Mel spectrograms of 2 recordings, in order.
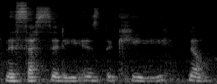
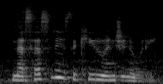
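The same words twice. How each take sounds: First: Hushed, voiceless whisper of the saying; whispered to herself. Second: Said in the usual way. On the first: Shown as a demonstration. Trying to recall a saying, whispered. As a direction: whisper it as if recalling a half-remembered line. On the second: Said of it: "Yes, that's it".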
